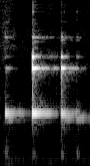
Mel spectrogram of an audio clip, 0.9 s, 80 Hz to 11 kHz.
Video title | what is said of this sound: Secrets Revealed! Singapore Laksa - Facebook Live Repeat Telecast Part 2 | do you hear the ting ting sound? It is made of glass. So it's actually very strong.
